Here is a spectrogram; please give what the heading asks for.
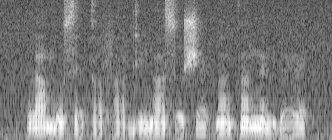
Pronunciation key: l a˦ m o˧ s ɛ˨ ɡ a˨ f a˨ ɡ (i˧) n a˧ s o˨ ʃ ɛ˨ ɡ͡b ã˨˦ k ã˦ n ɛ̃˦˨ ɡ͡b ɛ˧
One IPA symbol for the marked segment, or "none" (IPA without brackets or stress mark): i˧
